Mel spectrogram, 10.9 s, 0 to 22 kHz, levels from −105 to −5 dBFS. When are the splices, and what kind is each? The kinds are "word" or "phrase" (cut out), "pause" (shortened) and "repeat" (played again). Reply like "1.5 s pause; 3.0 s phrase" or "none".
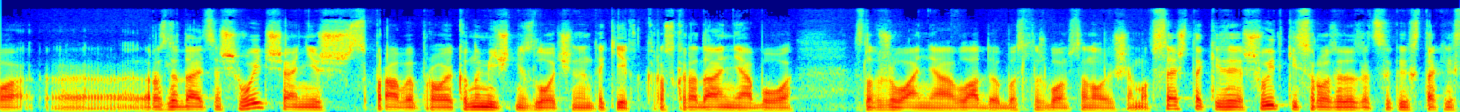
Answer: none

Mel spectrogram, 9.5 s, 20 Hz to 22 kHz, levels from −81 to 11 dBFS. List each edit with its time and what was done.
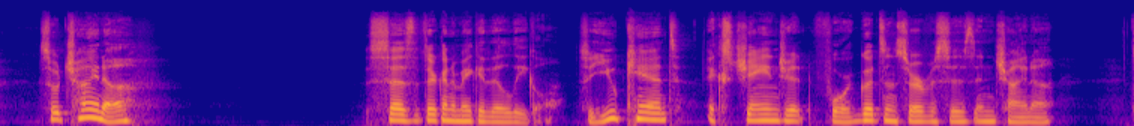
4.7 s pause

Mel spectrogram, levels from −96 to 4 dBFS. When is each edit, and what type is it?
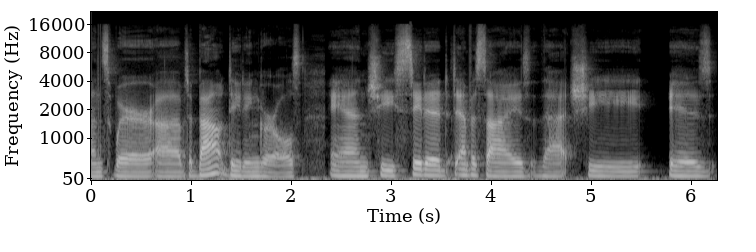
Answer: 0.9 s phrase; 2.3 s pause; 3.6 s word

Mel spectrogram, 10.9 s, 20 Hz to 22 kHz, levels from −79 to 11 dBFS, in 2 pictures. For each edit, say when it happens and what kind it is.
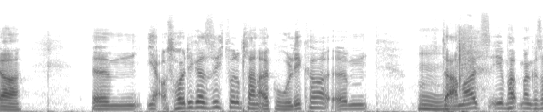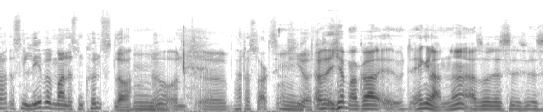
2.4 s phrase; 8.9 s phrase; 9.5 s word

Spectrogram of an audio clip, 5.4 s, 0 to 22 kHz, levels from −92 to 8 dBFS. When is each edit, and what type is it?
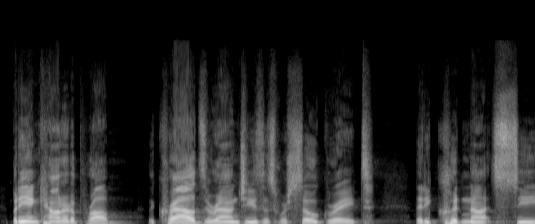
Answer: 1.4 s pause

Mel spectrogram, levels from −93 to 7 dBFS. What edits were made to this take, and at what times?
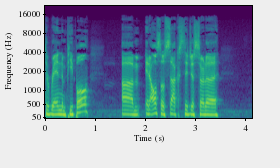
none

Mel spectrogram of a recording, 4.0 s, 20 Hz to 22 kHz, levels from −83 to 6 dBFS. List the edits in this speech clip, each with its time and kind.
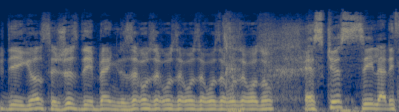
none

